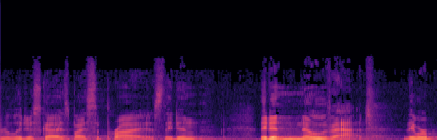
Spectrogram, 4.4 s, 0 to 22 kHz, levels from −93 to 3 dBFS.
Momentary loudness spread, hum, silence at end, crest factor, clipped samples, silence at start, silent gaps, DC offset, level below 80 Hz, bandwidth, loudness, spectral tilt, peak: 18 LU; none; 0 s; 22 dB; under 0.1%; 0 s; none; under 0.1%; -50 dBFS; 13 kHz; -29 LUFS; -6.5 dB/octave; -8 dBFS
